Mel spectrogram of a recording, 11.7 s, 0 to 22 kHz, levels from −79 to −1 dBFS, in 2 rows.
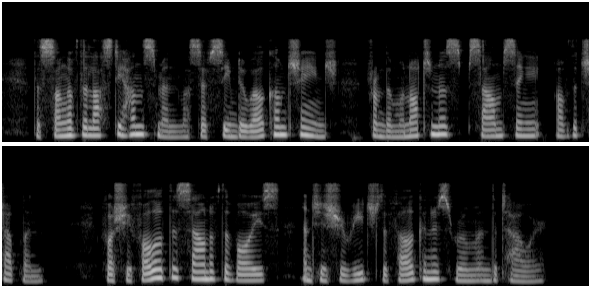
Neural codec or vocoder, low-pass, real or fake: none; 7.2 kHz; real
